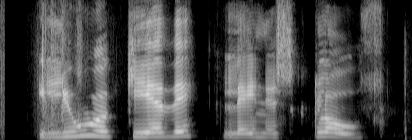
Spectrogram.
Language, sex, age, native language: Icelandic, female, 10, Icelandic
